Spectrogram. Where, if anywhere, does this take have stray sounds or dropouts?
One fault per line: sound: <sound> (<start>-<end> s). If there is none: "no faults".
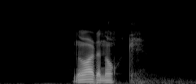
no faults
